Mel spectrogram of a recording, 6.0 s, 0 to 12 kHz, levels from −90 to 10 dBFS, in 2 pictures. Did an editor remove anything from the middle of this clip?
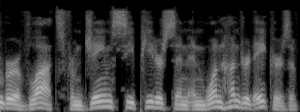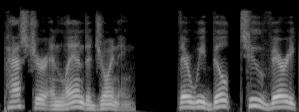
no; 0 cuts

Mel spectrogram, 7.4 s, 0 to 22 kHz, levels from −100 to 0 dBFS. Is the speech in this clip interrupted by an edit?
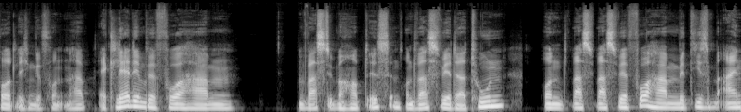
yes; 6 cuts; at 1.0 s, 1.5 s, 3.2 s, 4.0 s, 5.2 s, 5.9 s

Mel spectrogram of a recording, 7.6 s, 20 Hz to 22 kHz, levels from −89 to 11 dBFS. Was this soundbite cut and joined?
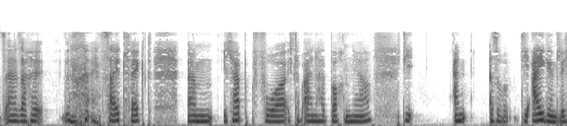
no; 0 cuts

